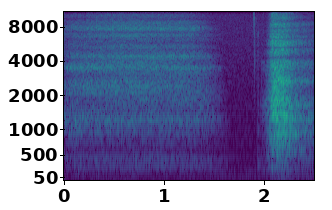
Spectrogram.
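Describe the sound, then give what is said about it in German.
A slow breath drawn in during a calm breathing exercise with a hand resting on the chest. A steady soft hiss leads into one short, loud, airy rush near the end. “leg mal als kleine Übung die Hand auf deine Brust, atme langsam ein”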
